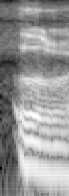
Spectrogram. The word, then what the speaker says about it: Ul: Pronounce O-O-L. Ul, like I say, Marai.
